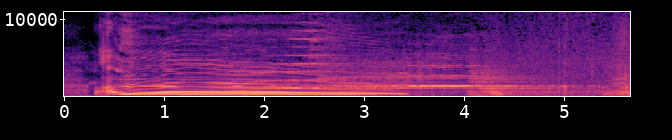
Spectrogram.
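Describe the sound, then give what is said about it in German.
A long, loud vocal imitation of a moose call, made as a farewell: a rising, drawn-out moaning bellow held for about three seconds before fading, followed by softer voices and breathy noise. “Und wir verabschieden uns auf Elchig.”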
